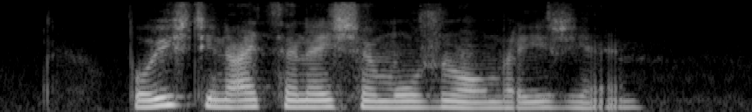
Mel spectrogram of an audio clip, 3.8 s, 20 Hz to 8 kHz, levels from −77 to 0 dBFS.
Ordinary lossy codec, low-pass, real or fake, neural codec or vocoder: AAC, 32 kbps; 7.2 kHz; fake; codec, 16 kHz, 8 kbps, FunCodec, trained on Chinese and English, 25 frames a second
